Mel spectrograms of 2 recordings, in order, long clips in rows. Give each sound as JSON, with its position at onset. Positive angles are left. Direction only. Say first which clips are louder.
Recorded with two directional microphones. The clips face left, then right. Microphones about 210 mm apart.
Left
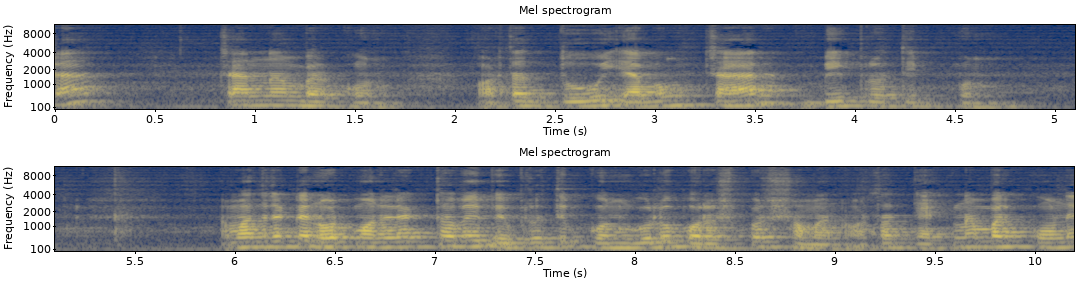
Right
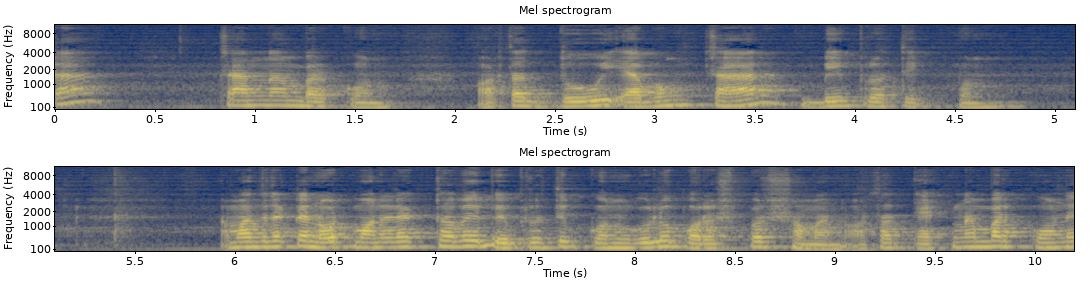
{"t": 0.8, "sound": "a man's voice", "louder": "right 2 dB", "side_deg": -50}
{"t": 5.9, "sound": "a man's voice", "louder": "right 2 dB", "side_deg": -50}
